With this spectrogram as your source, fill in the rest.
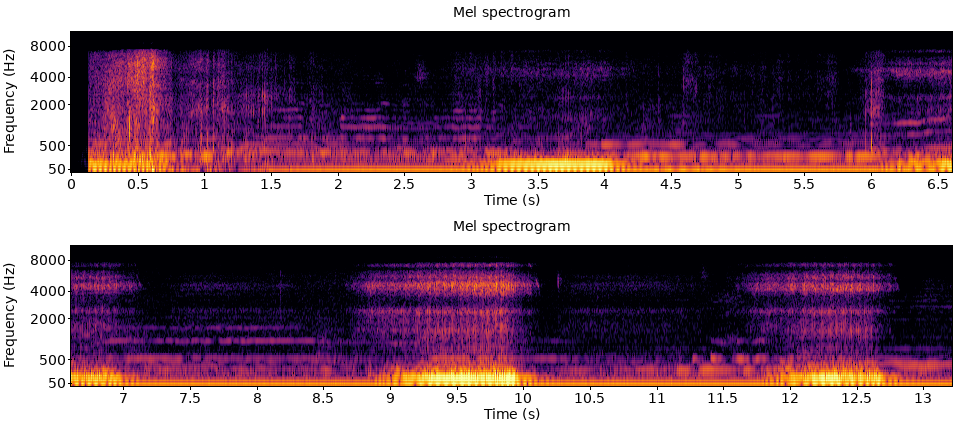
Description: My Friend Snoring caught by me,,, hehehehe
